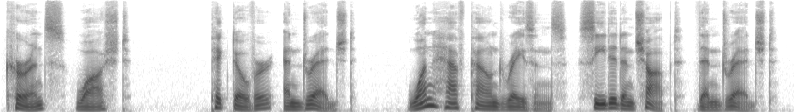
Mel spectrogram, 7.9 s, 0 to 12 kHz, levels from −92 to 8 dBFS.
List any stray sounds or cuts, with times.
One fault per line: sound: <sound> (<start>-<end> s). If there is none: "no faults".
no faults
